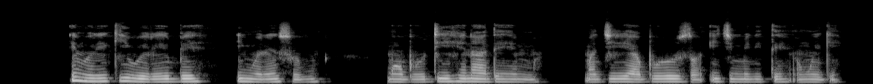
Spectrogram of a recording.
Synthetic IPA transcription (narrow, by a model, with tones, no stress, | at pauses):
i˦ŋʷe˨ɾi˦ki˦we˨ɾe˨e˦be˦ | i˦ŋʷe˨ɾe˨n̩˦so˨bu˦ | mɔ˨bʊ˨di˦ɦe˦na˦a˨dɪ˦ɣɪ˦m̩˦ma˨ | mʔa˨d͡ʒi˦ɾi˦a˨bʊ˦ɾʊ˦zɔ˨ʔi˦d͡ʒi˨me˦ɾi˦te˦o̰˨ŋʷe˦ɡɪ˦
